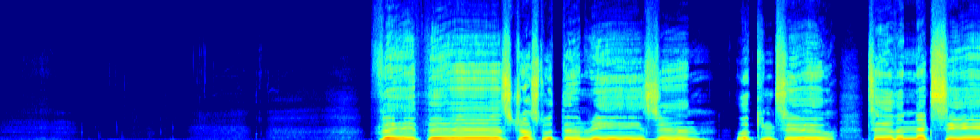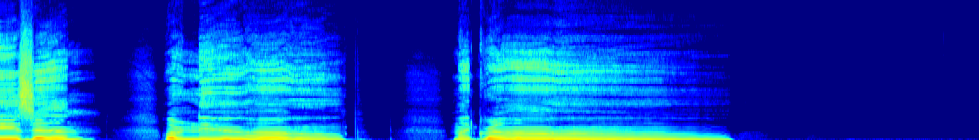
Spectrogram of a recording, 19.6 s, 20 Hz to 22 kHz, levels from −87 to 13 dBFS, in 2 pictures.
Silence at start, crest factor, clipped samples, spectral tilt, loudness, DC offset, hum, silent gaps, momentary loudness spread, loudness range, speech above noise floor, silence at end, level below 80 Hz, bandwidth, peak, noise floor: 3.75 s; 18 dB; under 0.1%; -4 dB/octave; -23 LUFS; under 0.1%; none; none; 15 LU; 7 LU; 57 dB; 2.5 s; -66 dBFS; over 20 kHz; -8 dBFS; -81 dBFS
